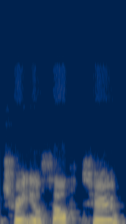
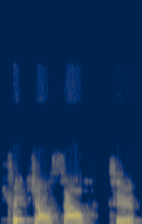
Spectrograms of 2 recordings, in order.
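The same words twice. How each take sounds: First: It is said in a plain, natural voice. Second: It is said in a put-on, familiar character voice.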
